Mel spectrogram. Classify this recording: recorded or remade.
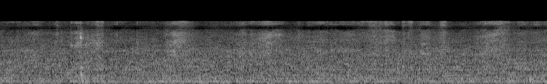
remade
